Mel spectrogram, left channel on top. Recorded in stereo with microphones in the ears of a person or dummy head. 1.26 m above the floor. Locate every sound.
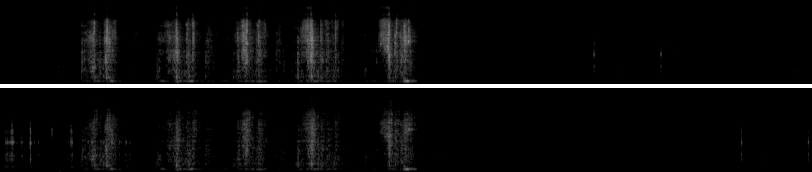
0.8 s scissors: 55° left (ahead or behind), 1.1 m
